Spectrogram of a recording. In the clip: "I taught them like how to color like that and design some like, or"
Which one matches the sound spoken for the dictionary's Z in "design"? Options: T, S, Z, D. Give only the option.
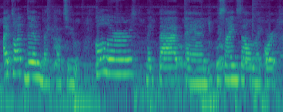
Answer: S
